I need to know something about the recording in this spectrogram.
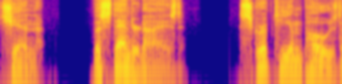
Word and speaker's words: Qin: The name China itself is derived from the name of his state, Qin, pronounced Qin.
